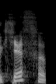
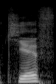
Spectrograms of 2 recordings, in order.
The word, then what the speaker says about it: Kiev: est fautif parce que j'ai appris récemment que cliffs est elle la façon une chrétienne de prononcer le nom et kiev la façon russe et que en ce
